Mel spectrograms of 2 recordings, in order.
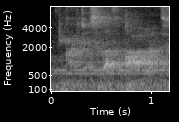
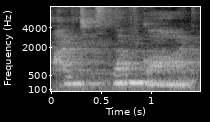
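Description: First: Breathy whisper, barely voiced. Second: Said in the usual way. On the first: Real, not acted. Speaker confesses his love for God in a near-silent whisper. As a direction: breathe it like a secret.

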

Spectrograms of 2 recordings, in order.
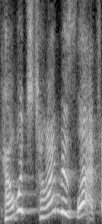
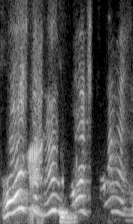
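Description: First: High, urgent question; anxious viewer checking the clock; frantic impatience. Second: Very high, louder frantic cries; desperate viewer wanting answers; panicked yelling. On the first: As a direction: demand it, voice jumping up. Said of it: "'Cause I was like". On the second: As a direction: yell it at the screen. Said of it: "I'm like". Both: Retold or imitated.

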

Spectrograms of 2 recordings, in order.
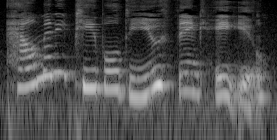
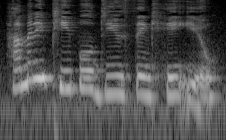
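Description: First: Rereading it in disbelief; higher and louder, stunned; incredulous. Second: Said in the usual way. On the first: Real, not acted. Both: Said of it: "Is this a real question right now?".

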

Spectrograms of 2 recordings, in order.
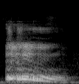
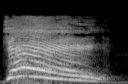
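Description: First: Slow dramatic sigh of a word; dramatic Dang. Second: Dang yelled out loud and high; shouted Dang. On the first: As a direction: play it as a sorry exit line. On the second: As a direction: bellow Dang in mock despair. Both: Pretend. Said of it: "I will now do a dramatic monologue".

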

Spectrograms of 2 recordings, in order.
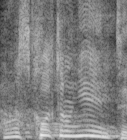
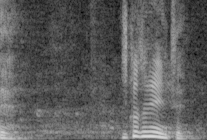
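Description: First: Said in the usual way. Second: Softer, slower, resigned; quiet slow repeat. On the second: Shown as a demonstration. Comedian repeating his complaint to the audience, quiet and slow. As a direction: mutter it again, drained and slow.

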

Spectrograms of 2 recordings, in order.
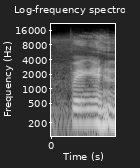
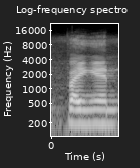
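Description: Both takes have the same delivery.

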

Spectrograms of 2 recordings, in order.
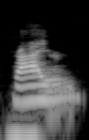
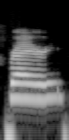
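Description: First: Friary again, much softer, with a small lift at the end; hushed, rising Friary; soft repeat. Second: Friary tasted aloud; savoring a new word. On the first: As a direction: murmur Friary to yourself with relish. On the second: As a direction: say Friary slowly, relishing each sound. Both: Shown as a demonstration. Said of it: "one of my new favorite words".

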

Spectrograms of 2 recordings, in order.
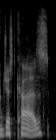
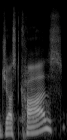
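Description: First: 'Cause said with a short "uh" vowel, like "cuz"; 'Cause rhyming with "buzz"; casual 'Cause. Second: Said in the usual way. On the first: Shown as a demonstration. Offers the title's alternative pronunciation.

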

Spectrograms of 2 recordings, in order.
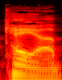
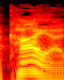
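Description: First: "Kaya" as KAY-uh, first syllable like "day"; KAY-a pronunciation. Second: "Kaya" as KY-uh, first syllable like "eye"; KAI-a pronunciation. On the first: Host rejecting the other version, "Kaya" as KAY-uh. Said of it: "Kaya, not Kaya". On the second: Host fighting to say it right, "Kaya" as KY-uh. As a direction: say "Kaya" with a long I, KY-uh. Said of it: "fighting in my own head to say". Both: Shown as a demonstration.

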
